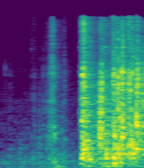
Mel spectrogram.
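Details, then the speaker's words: Refrigerator ice maker defaulting to crushed ice: on pressing the dispenser, a sharp click of the plastic crushed/cubed selector bar slamming down, then clattering ice. This is a normal switch-over sound. "you heard that look click sound that sound that clicking which what you're actually hearing is what you're actually hearing is this little plastic piece right here moving slamming down"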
